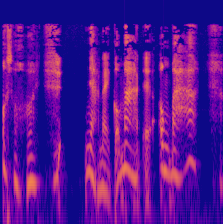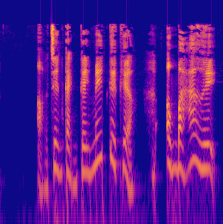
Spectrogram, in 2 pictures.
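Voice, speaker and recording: A man's voice: big pitch swings, moderate pace, husky, dry recording, clean studio sound, full character voice. A man voicing a frightened, flirtatious wealthy lady who wails shrilly in a horror storybook reading. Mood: panicked. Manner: shrill panicked wailing.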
